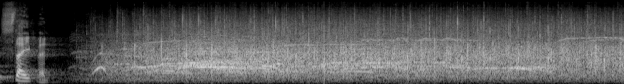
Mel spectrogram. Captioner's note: applause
